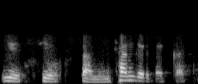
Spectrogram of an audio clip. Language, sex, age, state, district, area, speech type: Marathi, male, 18-30, Maharashtra, Osmanabad, rural, conversation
